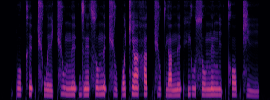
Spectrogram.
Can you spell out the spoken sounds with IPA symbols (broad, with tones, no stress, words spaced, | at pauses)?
po˧kʰe˦ʔt͡ɕʰwe˨˩ t͡ɕu˥˧n̪e˦ʔ d͡zẽ˧so˦n̪e˦ʔ ɕu˨˩pɔ˦t͡ɕã˦ha˦t̚ t͡ɕu˧t̪ja˧ n̪e˦ʔhju˥˧so˦ n̪ẽ˦ni˨ʔ kʰɔ˦p̚t͡ɕi˨˩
